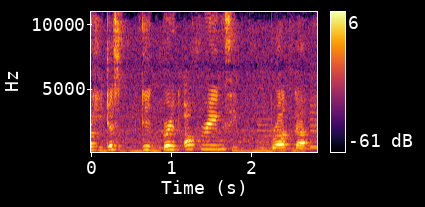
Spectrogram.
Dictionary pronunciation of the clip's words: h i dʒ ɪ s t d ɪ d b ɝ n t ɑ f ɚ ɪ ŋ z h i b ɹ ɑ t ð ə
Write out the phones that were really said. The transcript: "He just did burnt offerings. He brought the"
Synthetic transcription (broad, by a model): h i dʒ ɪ s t d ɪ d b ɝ t ɑ f ɚ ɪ ŋ s h i b ɹ ɑ t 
